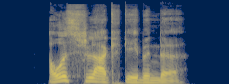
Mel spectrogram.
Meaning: inflection of ausschlaggebend: 1. strong/mixed nominative/accusative feminine singular 2. strong nominative/accusative plural 3. weak nominative all-gender singular
- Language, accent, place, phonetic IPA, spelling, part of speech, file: German, Germany, Berlin, [ˈaʊ̯sʃlaːkˌɡeːbn̩də], ausschlaggebende, adjective, De-ausschlaggebende.ogg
